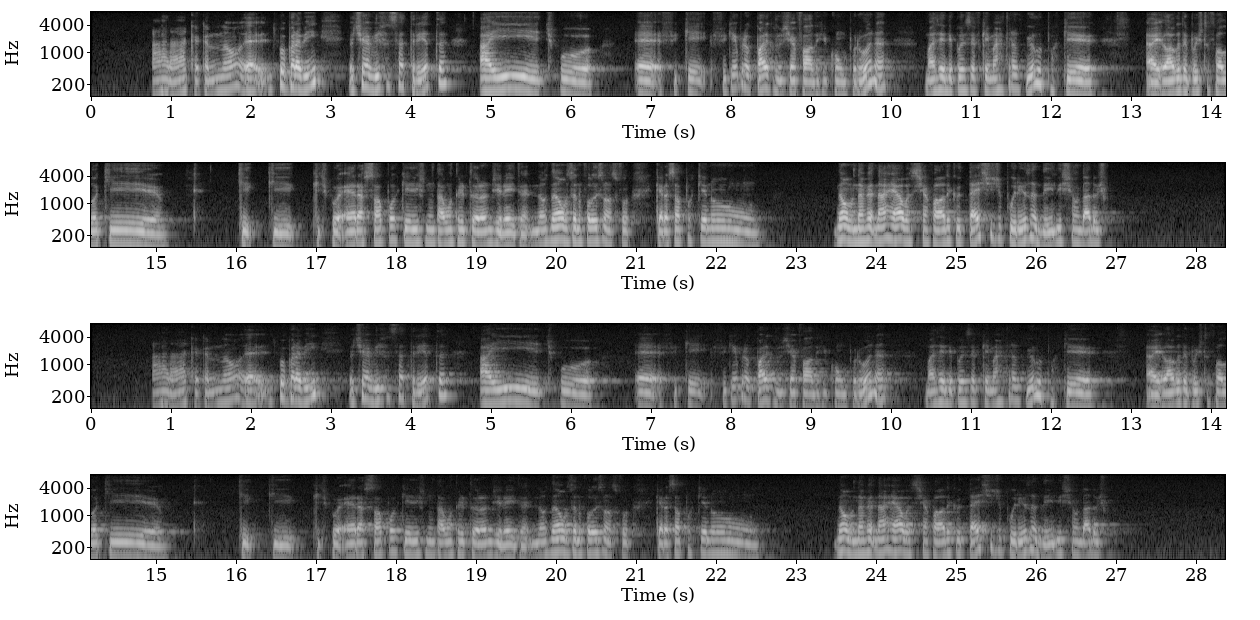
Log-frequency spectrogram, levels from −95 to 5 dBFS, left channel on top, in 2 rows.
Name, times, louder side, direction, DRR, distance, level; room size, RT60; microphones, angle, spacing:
voice 1, 0.8-2.9 3.2-4.5 4.9-6.3 6.8-10.0 10.4-12.6 13.2-15.1 16.0-20.9 21.3-22.5 23.5-26.9, left 6 dB, 50° left, 0.3 m, -26 dB
17.0 x 9.0 x 4.6 m
head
